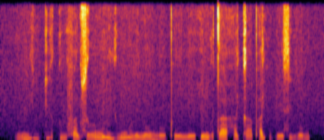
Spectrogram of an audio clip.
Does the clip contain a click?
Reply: no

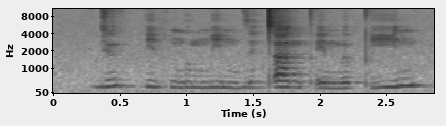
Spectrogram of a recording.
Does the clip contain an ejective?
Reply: yes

